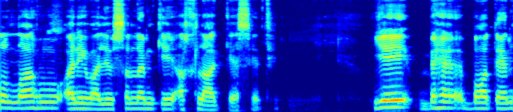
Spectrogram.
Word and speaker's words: اخلاق: تھے۔ اب ہم نے اس کا تلفظ یہ ہے، اخلاق نہیں ہے، اخلاق ہے۔ اخلاق ہم نے پڑھا،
